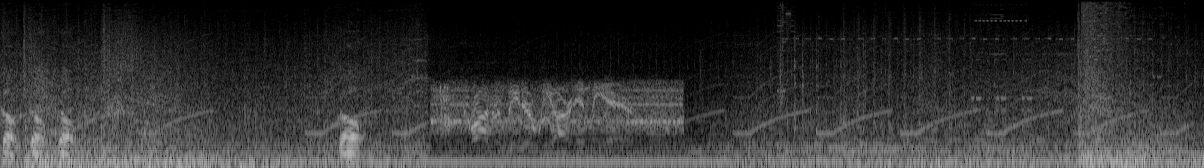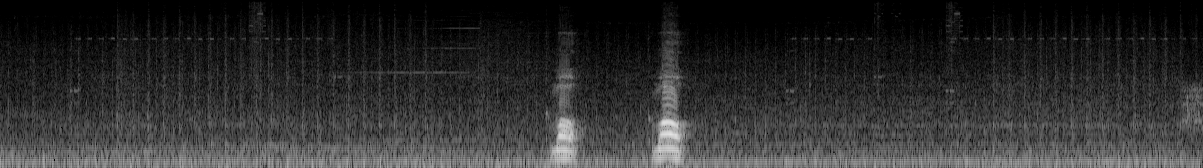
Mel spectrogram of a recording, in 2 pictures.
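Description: A helicopter's rotor thumps and drones steadily.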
